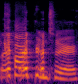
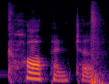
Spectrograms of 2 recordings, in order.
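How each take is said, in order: First: The word is said in a plain accent. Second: The word is said in a posh accent. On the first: The speaker calls it right. "I was gonna say it normally" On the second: The speaker calls it wrong. "it came out posh"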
